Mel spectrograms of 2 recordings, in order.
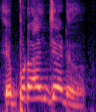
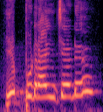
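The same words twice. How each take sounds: First: ఎప్పుడు రాయించాడు with a firm falling close; falling question. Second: High, rising challenge on రాయించాడు; rising question. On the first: Preacher repeating his question to the congregation, falling firmly. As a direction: press the question down, insisting. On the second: Preacher quizzing the congregation with a high rising question. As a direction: toss the question up high to the crowd. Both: Shown as a demonstration. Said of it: "చూసారు ఎంత జాగ్రత్త".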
